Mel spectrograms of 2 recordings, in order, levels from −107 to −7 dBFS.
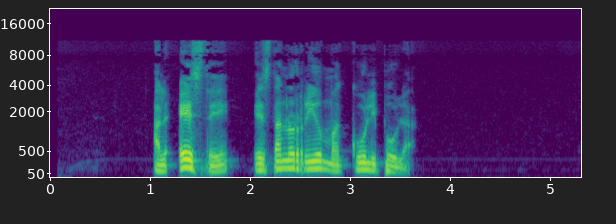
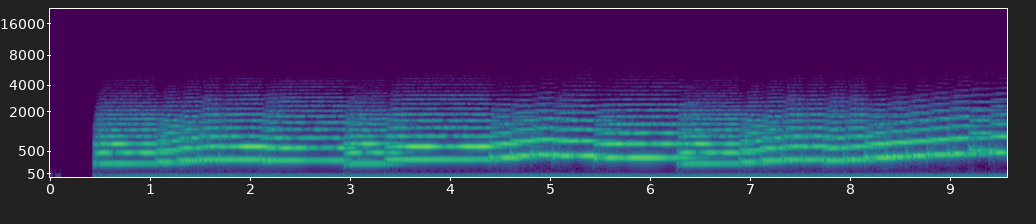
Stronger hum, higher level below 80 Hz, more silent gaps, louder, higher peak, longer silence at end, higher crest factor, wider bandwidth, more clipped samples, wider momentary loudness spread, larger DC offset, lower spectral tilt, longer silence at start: neither; first, -54 dBFS vs under -90 dBFS; neither; first, -26 LUFS vs -38 LUFS; first, -6 dBFS vs -26 dBFS; first, 1.75 s vs 0 s; first, 22 dB vs 12 dB; first, 11.5 kHz vs 4 kHz; neither; first, 12 LU vs 7 LU; neither; first, -7 dB/octave vs -4 dB/octave; first, 1.05 s vs 0.4 s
